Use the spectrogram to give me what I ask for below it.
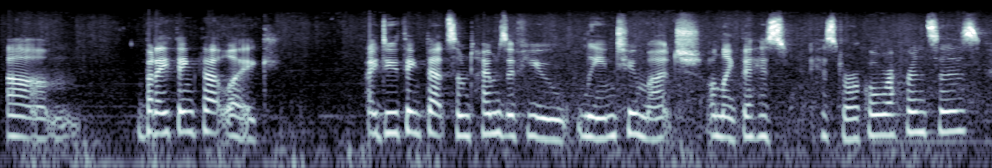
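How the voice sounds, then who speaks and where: A woman's voice: medium pitch, steady tone, normal speed, a bit bright, slight background noise. A woman hosting a livestream, chatting casually with viewers in a rambling way, full of filler words and self-corrections, tired after hours of streaming. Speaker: streamer and lore channel host.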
